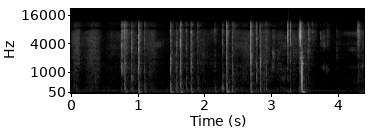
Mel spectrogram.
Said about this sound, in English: Yeah, hold on. Let me give you some typing ASMR real quick.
